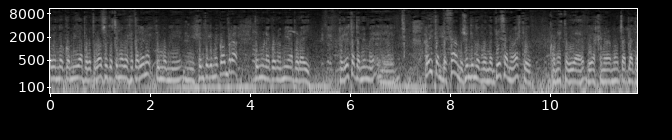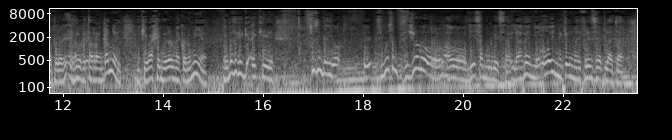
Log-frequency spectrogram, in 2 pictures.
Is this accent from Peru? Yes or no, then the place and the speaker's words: no; Argentina; Somos argentinos y la lista era grande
